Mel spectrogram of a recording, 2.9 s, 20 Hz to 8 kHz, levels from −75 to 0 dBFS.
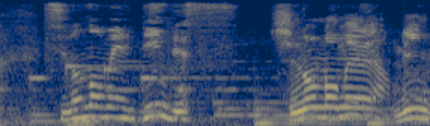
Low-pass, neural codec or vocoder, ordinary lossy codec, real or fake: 7.2 kHz; none; none; real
